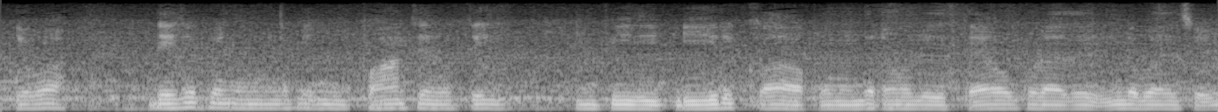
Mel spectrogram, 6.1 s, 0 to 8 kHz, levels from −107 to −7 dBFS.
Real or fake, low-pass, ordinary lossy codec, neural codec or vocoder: fake; 7.2 kHz; MP3, 48 kbps; codec, 16 kHz in and 24 kHz out, 1 kbps, XY-Tokenizer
